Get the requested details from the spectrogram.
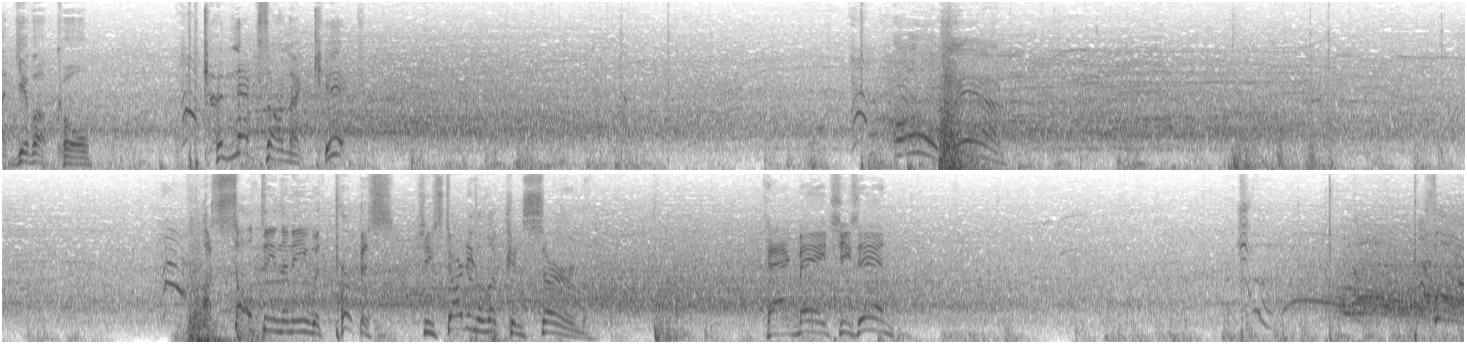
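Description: Bodies thud onto a wrestling ring mat.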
